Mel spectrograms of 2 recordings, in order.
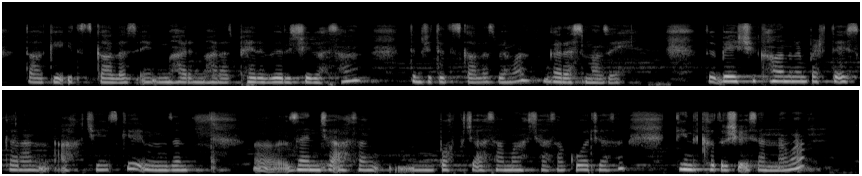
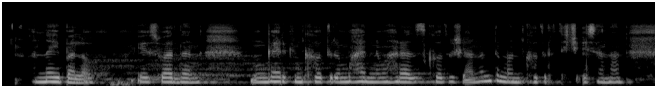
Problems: background sounds at intervals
